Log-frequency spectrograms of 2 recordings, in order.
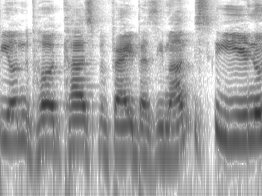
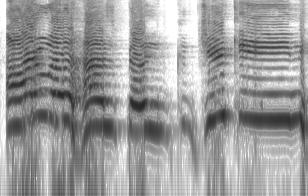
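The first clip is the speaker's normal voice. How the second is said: laughing read; 11 semitones higher, 5 dB louder, much slower than usual. Real, not acted. Reading comment while laughing.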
